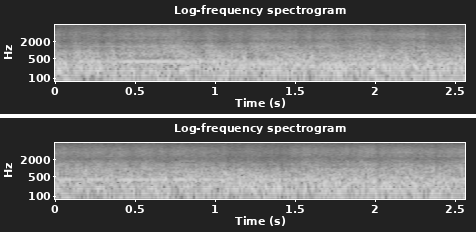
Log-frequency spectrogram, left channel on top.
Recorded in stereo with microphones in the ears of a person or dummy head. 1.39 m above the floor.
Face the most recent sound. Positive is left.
No sound to turn to.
